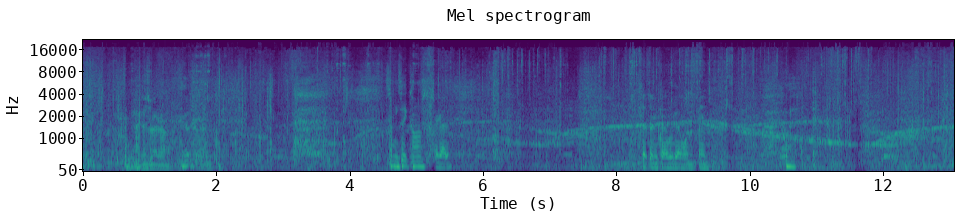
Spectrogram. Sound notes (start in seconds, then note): 2.0 sirens in distance; 9.4 sirens grow louder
